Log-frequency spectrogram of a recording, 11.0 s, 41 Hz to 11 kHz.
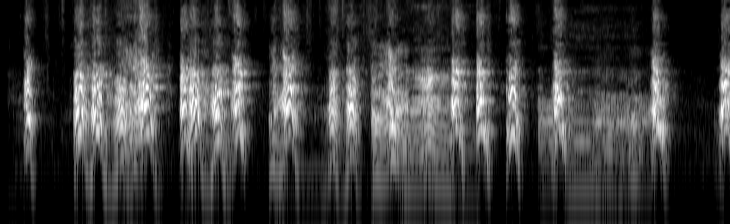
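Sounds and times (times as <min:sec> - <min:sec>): dogs barking: 0:00.3 - 0:06.0, 0:06.7 - 0:08.6, 0:09.8 - 0:10.1.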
